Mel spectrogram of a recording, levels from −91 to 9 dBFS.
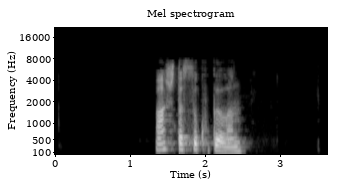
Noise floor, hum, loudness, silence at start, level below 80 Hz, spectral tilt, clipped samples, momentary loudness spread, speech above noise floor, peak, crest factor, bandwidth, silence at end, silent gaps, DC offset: -80 dBFS; none; -18 LUFS; 1.35 s; -62 dBFS; -5 dB/octave; under 0.1%; 9 LU; 63 dB; -2 dBFS; 20 dB; 8 kHz; 1.15 s; none; under 0.1%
